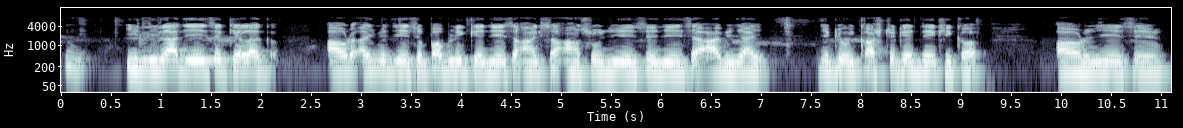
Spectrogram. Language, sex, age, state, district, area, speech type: Maithili, male, 60+, Bihar, Muzaffarpur, urban, spontaneous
